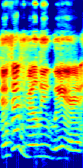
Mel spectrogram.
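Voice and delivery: ordinary talk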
